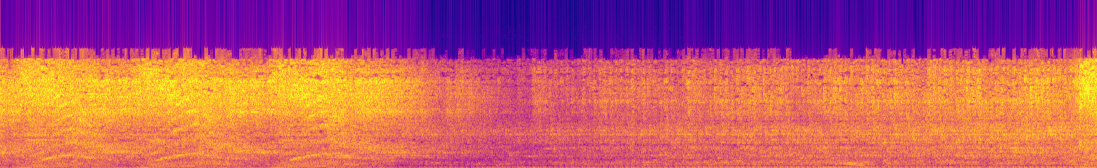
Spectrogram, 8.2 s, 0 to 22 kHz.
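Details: 2020 Cub Cadet SS 470 four-stroke string trimmer after its pull start was replaced (part 753-08449); quick throttle blips rise and fall cleanly, then a steady, even idle with no stumble.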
